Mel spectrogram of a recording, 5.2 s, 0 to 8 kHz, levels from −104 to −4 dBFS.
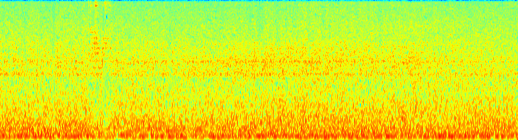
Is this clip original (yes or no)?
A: no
